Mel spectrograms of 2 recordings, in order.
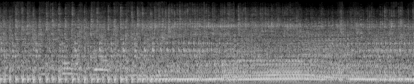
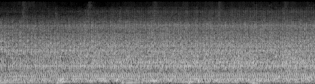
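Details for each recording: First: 30 hp Evinrude outboard idling with no thermostat, idle stop screw fitted; metallic rattle and brief rising whir as the slowly spinning starter drive jumps up and hits the flywheel while running. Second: 30 hp Evinrude "Dirty 30" outboard, cold with no thermostat, new throttle cable, still needing tuning: loud, steady, even buzzing idle with no misfires, set a little fast on purpose; runs pretty well.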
